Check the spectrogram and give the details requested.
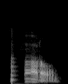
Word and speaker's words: subtle: The pronunciation is like this. Subtle.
